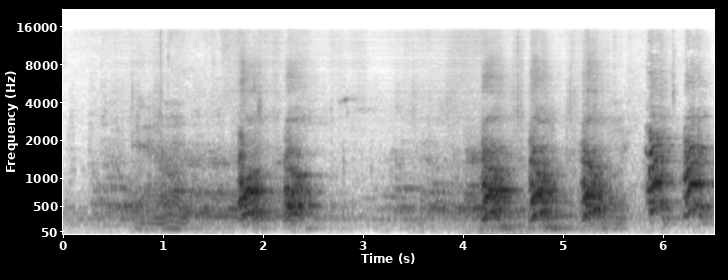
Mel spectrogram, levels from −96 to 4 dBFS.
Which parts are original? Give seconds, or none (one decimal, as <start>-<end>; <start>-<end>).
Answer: 0.0-0.5; 1.0-1.7; 5.6-6.5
